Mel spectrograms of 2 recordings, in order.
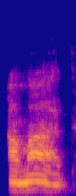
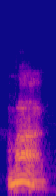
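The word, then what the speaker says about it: עמד: The Hebrew word is amad, to stand. Amad. Now, because the first letter is silent, oh, I keep doing this. Because the first letter is silent, you're not pronouncing anything.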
